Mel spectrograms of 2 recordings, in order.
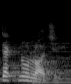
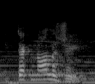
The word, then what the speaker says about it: technology: This word is not technology. It is technology. Again, the second syllable is stressed.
